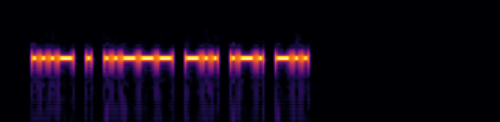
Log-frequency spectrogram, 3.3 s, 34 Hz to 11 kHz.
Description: Morse code, heard as a keyed tone, about 37 wpm, 700 Hz. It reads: VE2DRD
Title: DXCC-100 Call Signs - 6 Characters - Repeated 3x - 40wpm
